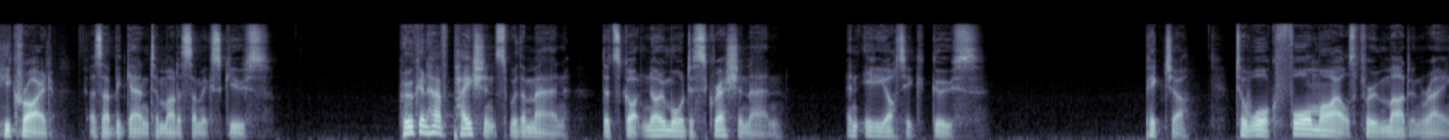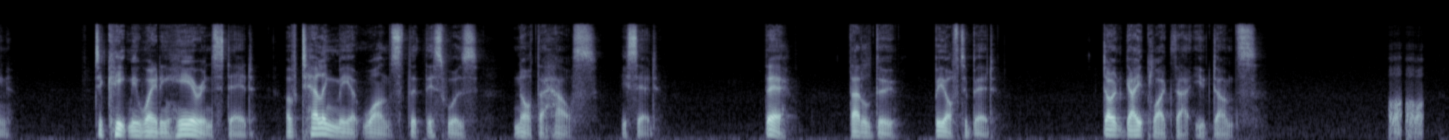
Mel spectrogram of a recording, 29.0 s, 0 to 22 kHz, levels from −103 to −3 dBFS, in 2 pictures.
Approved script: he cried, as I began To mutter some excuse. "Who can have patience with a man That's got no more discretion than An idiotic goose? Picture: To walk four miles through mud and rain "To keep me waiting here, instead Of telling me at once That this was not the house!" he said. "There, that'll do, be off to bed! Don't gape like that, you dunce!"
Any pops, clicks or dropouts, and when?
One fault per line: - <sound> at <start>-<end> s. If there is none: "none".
- laugh at 28.4-28.7 s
